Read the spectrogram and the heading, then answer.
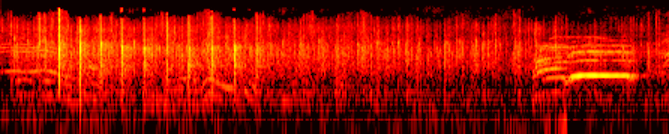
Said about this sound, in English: So give a round warm of applause for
